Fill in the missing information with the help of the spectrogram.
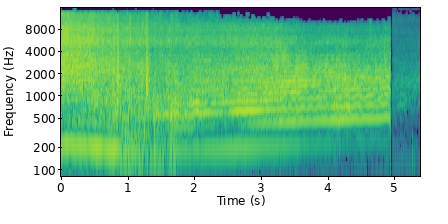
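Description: Rally car's engine passing close at speed. Its pitch drops over the first second or so, then climbs steadily as it accelerates away. The sound cuts off abruptly near the end.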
